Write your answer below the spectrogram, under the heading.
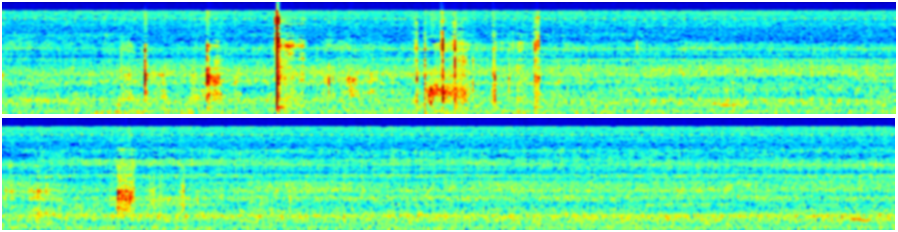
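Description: Steady low rumble of an idling vehicle engine, with a few sharp clicks and knocks over it in the first six seconds, the loudest about three seconds in, and one more about ten seconds in.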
